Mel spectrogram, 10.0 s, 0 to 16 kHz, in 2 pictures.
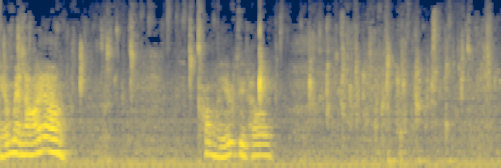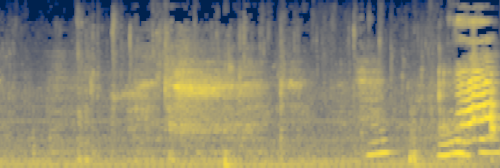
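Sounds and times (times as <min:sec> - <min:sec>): hands washing under water: 0:00.0 - 0:09.5.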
